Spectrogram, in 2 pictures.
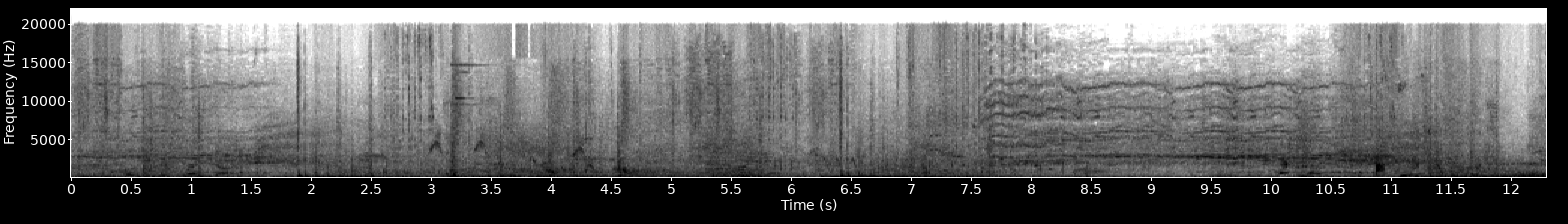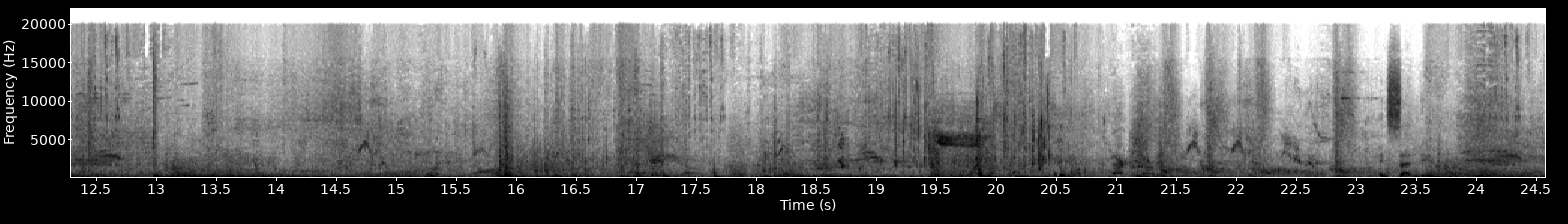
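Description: Repeated Confringo spell explosions in Hogwarts Legacy boom amid constant combat clatter, whooshes and crashes, with a dense, loud mix of blasts and mechanical noise throughout a catacomb battle.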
